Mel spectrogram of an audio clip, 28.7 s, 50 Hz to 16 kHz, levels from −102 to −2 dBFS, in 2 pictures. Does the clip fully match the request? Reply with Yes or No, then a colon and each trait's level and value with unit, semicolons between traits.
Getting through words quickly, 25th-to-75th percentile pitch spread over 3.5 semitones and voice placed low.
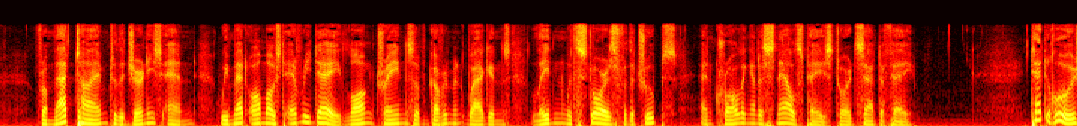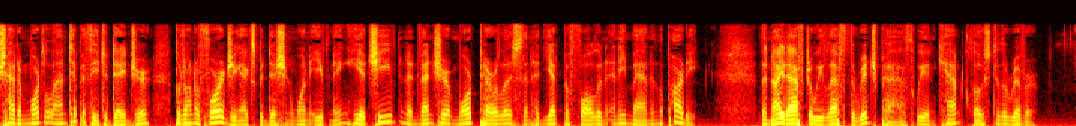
No: average, 160 wpm; average, 4.2 semitones; low, 115 Hz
